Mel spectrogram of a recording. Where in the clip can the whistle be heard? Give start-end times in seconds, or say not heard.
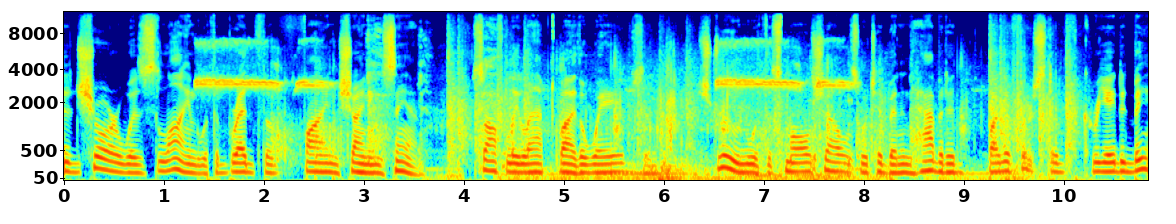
1.3-2.8, 6.5-8.0.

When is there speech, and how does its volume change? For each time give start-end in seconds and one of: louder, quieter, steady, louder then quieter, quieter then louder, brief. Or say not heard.
0.0-10.8 steady.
